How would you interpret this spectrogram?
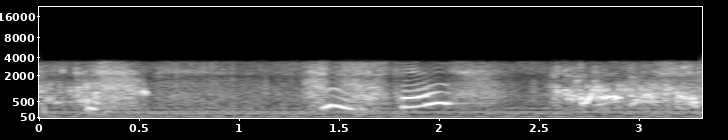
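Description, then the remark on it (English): Water splashes against a woman's face in a few short bursts as she is being revived, with her groaning, rising moans between the splashes. “I slapped her a little, used a little water.”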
